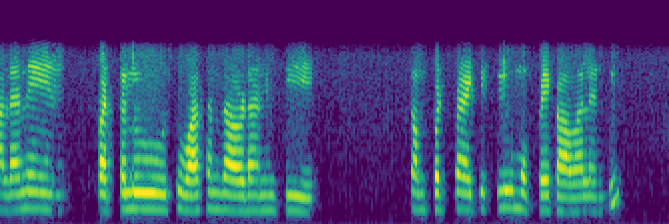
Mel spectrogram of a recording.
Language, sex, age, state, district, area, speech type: Telugu, female, 18-30, Andhra Pradesh, Konaseema, rural, conversation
